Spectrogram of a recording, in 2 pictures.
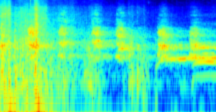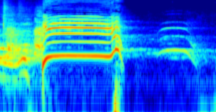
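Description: Several short, distant dog barks and yips during a driven hunt in a forest, followed by a loud sustained tonal whine and a fainter one, with no clear speech.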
